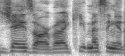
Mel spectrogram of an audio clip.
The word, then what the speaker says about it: Jaesar: and I was this pronounced just J it's pronounced J's are but I keep messing it up no it's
